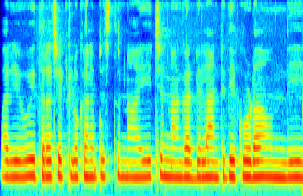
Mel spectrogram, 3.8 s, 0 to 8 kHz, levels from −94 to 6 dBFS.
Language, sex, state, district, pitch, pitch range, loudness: Telugu, female, Andhra Pradesh, Krishna, 205 Hz, 200-210 Hz, -14 LUFS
